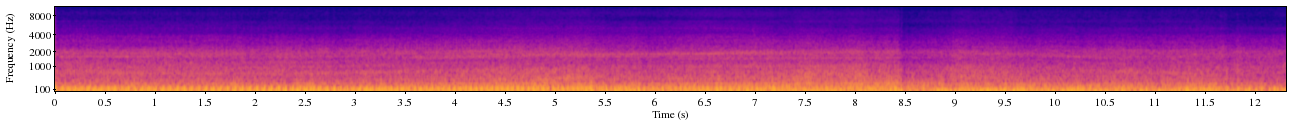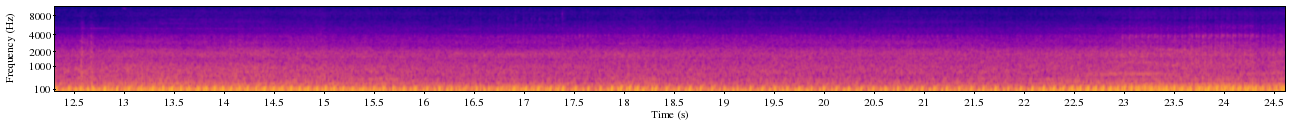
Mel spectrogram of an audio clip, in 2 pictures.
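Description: A motorcycle engine hums steadily up close while riding.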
